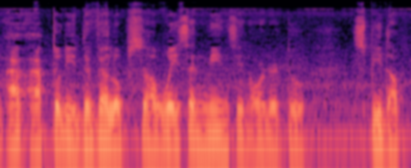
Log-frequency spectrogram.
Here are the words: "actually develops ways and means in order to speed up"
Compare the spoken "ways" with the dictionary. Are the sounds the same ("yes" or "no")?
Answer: no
